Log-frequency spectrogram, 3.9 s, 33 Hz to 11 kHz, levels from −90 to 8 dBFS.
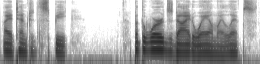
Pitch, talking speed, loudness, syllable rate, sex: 100 Hz, 185 wpm, -19 LUFS, 5.0 syllables/s, male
